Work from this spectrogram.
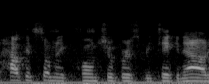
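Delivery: ordinary delivery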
